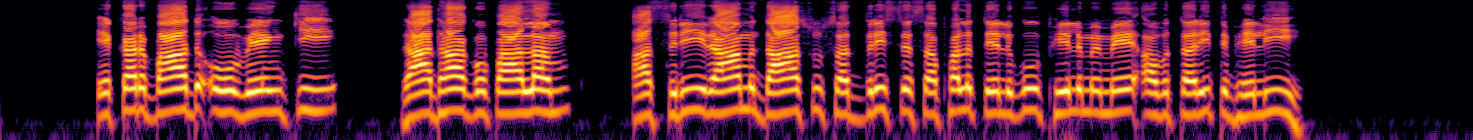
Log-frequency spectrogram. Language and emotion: Maithili, neutral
